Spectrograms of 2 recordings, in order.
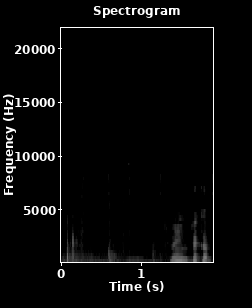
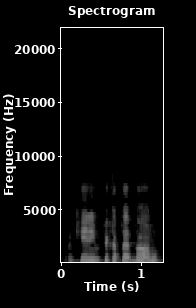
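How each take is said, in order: First: Muttered. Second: Said in the usual way. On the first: Real, not acted. Muttering while failing in game.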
